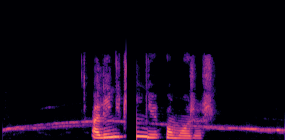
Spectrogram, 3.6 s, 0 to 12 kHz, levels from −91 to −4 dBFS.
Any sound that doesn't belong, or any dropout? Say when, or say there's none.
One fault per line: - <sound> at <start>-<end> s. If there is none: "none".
- dropout at 1.6-1.7 s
